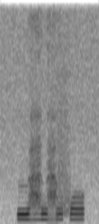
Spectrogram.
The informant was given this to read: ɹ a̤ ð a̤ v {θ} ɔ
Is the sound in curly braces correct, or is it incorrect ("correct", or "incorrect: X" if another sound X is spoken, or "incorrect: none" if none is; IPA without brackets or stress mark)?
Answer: incorrect: f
